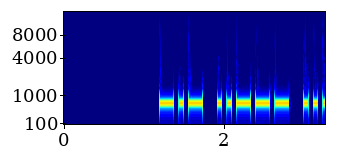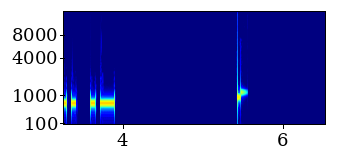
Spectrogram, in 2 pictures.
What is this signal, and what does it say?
Morse code, heard as a keyed tone, about 20 wpm, 700 Hz. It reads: K2HA
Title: 2023 POTA Hunter Call Signs - 20wpm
